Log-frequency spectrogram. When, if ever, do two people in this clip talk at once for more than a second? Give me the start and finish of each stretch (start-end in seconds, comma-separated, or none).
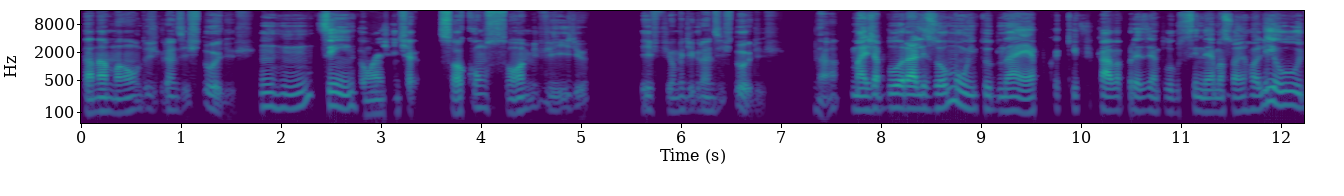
none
